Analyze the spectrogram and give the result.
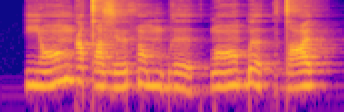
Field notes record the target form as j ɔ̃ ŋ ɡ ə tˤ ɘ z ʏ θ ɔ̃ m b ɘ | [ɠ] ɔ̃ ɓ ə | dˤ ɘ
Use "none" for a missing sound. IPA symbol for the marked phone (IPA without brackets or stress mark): ɠ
